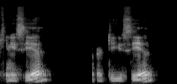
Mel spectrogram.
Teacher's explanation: if you say um like uh like do you see it or can you see it they kind of go up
